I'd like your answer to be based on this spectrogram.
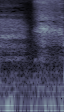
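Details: Palatal lisp, acted demonstration by a speech-language pathologist: the tongue curls up to the roof of the mouth, blocking the air so the /s/ sound is not made correctly.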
